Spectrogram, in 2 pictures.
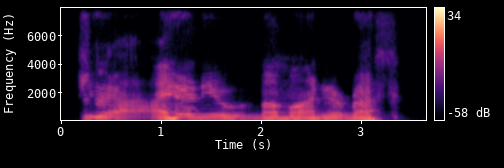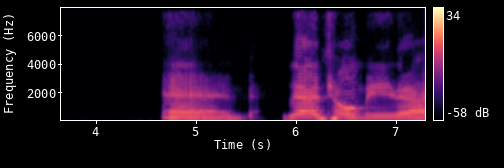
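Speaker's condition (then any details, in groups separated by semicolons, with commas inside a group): Cerebral palsy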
